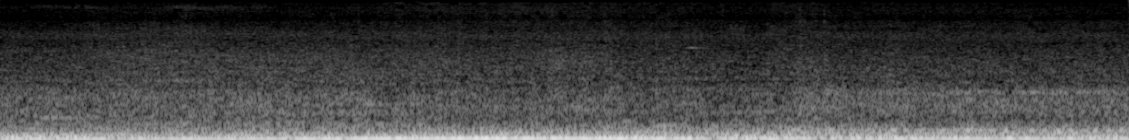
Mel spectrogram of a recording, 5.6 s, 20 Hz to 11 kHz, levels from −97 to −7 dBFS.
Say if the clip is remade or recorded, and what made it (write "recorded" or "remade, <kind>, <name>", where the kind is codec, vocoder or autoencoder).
recorded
